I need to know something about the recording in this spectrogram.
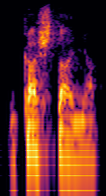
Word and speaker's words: castagna: Allora, io a Castagna so di Bastia e abbiamo una pronuncia appena speciale perché a S e a T femo sh, Castagna.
